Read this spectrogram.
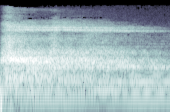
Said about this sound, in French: Donc, troisième et dernière fois, inspiration, rétention d'air, c'est-à-dire je bloque la respiration, je contracte tout le corps et souffle.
